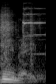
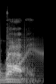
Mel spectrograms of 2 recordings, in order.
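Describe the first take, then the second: First: It is said like the word rebate. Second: It is said like the word rabbit. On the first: "those in Europe and Australia and what have you will typically go with rebate" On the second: "English speakers in North America are usually going to say rabbit"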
